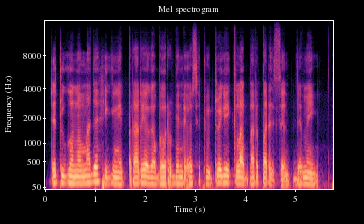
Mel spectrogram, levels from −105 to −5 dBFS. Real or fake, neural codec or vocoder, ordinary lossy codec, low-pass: fake; codec, 44.1 kHz, 2.6 kbps, SNAC; Opus, 64 kbps; 14.4 kHz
